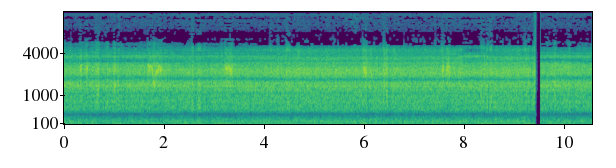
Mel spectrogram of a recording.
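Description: A steady rushing noise with no clear tone or beat, broken by a split-second dropout about nine and a half seconds in.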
